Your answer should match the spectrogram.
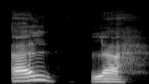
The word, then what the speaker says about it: Allah: says praise be to Allah now Allah it became one word through - through time because it's pronounced together al LA but in fact it is two words look what happened here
